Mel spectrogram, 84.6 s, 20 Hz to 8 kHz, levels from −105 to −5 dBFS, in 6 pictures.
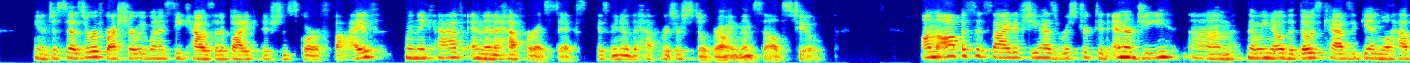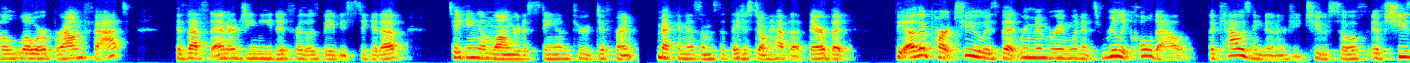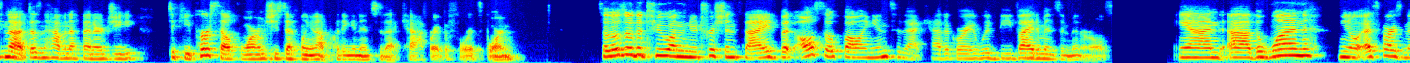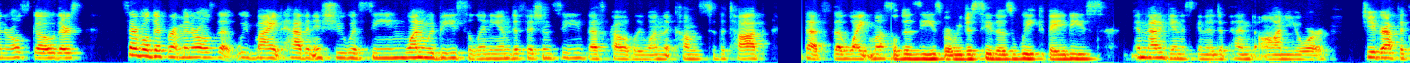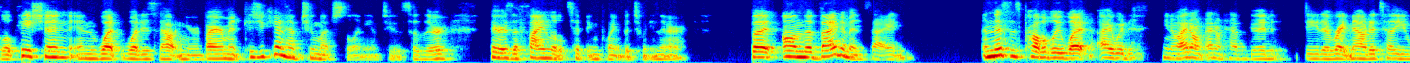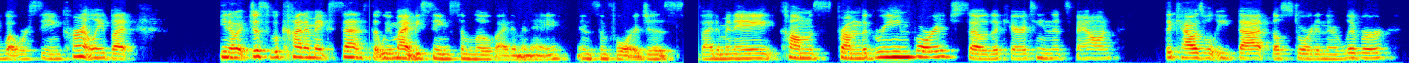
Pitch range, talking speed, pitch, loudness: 165-215 Hz, 220 wpm, 180 Hz, -23 LUFS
